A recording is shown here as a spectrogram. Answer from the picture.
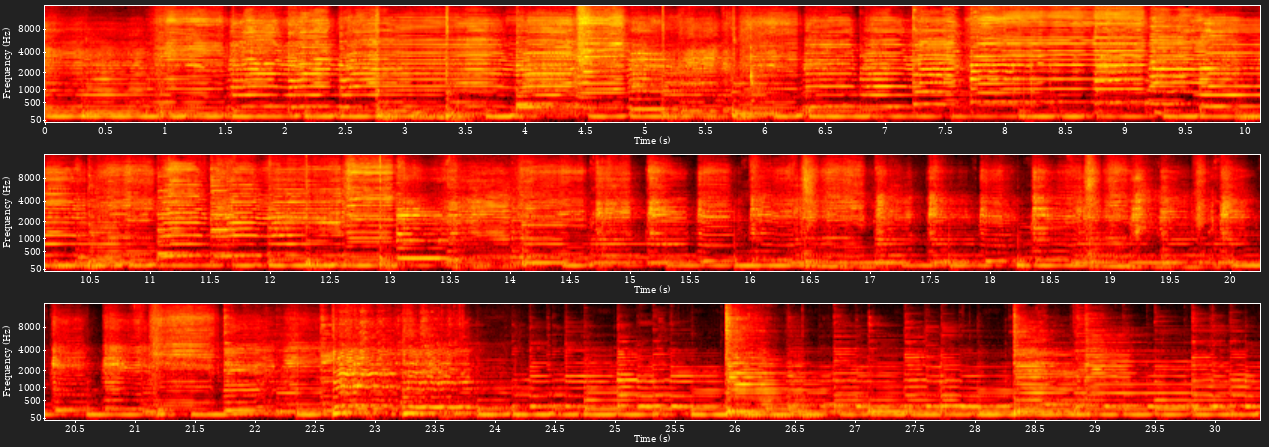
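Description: Instrumental country blues on harmonica and archtop guitar: a rack-held harmonica wails over a guitar keeping a steady, repeating bass rhythm. The harmonica drops out about three-quarters of the way through, leaving the guitar playing on alone.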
